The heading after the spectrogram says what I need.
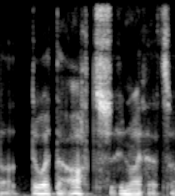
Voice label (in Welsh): "ots", Welsh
